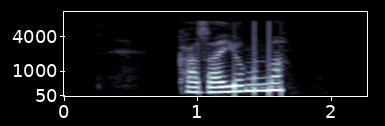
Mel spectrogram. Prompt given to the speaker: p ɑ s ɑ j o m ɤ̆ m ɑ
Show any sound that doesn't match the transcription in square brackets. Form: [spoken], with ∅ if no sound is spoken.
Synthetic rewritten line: [k] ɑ [z] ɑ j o m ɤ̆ [n] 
